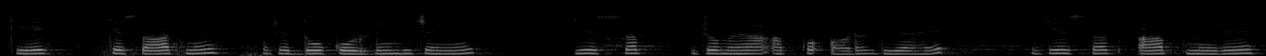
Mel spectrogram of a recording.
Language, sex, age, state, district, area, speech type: Urdu, female, 60+, Uttar Pradesh, Lucknow, rural, spontaneous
